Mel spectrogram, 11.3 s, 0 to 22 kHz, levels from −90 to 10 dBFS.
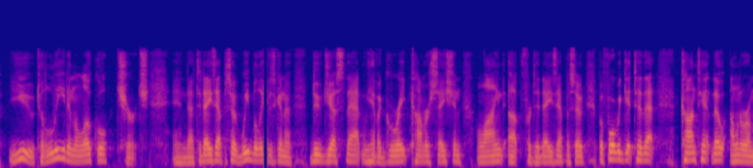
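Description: Unconcealed Bluetooth headset packet loss hits this speech clip from 3.96 to 4.02 s, right after "uh today's episode we" and before "is going to do". For about 60 ms, a run of consecutive voice packets between the headset and the phone went missing, and nothing was generated to cover them. The result is a sudden hole with abrupt edges that can click as the sound cuts out and snaps back. The link carries audio through the wideband mSBC headset codec, which adds a light graininess on louder syllables.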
